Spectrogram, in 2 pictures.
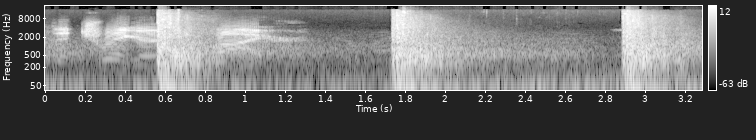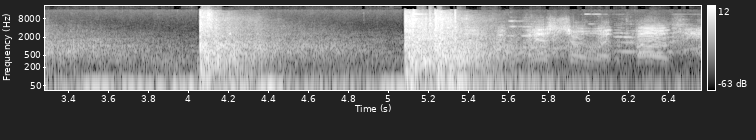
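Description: A pistol in the VR game Medal of Honor: Above and Beyond fires five sharp, loud single shots about a second apart, each with a short decaying tail, with faint voices in the background.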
